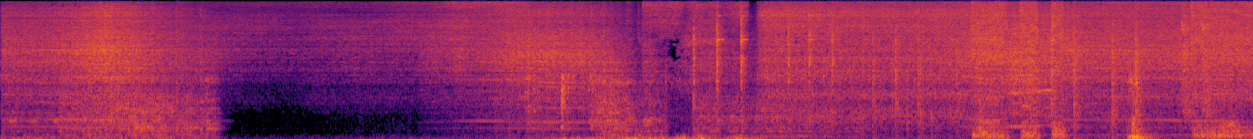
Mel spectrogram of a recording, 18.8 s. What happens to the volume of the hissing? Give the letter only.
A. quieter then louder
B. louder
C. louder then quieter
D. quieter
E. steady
B.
